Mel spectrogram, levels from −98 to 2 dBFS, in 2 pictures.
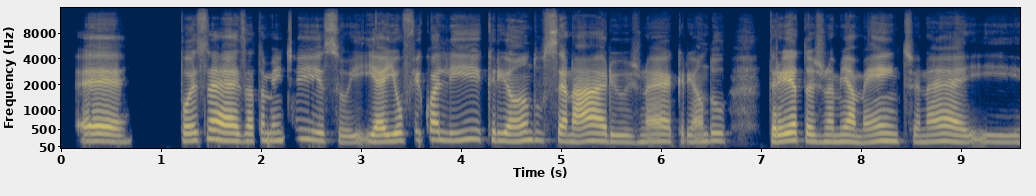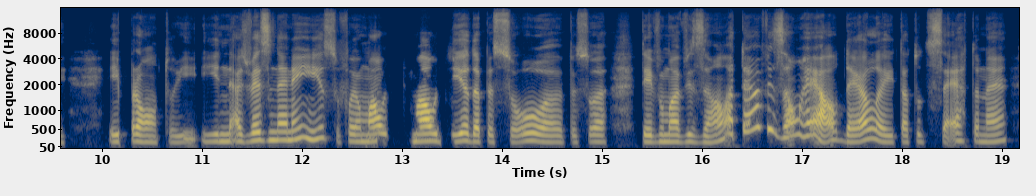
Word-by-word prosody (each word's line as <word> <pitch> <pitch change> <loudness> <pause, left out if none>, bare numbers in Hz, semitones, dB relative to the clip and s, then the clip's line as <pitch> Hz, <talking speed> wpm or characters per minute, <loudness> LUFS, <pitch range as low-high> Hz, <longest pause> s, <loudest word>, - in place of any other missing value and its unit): É, 190 -2 +4 0.6
pois 200 +4 -2
é, 220 -5 +6
exatamente 205 +2 -5
isso. 210 -8 -5
E, 165 +4 -10
e 180 - +3
aí 180 +2 +3
eu 200 +1 +2
fico 220 +2 -5
ali 225 +2 -2
criando 210 0 -2
cenários, 180 -3 +2
né, 180 +1 -1
criando 190 +2 -7 0.4
tretas 190 0 +3
na 180 0 -4
minha 175 0 0
mente, 185 +2 -3
né, 180 -1 -1
e 170 -1 -12 0.4
e 180 +1 -4
pronto. 170 -3 -1
E 240 +9 -11
e, 185 -1 -7
n 185 0 -3
às 185 - -2
vezes, 210 +1 +3
não 220 0 +2
é 220 - +4
nem 245 +1 0
isso, 275 0 -7
foi 185 -1 -4
um 180 - -3
mau 190 +2 +3 0.2
mau 190 +1 +8
dia 200 +3 +2
da 180 -2 +2
pessoa, 175 0 -1
a - - -15
pessoa 170 +1 -5 0.3
teve 175 0 -2
uma 180 0 +2
visão 170 - -2
até 375 0 -1
uma - - +2
visão 365 -4 0
real 340 -6 +6
dela 190 +3 +1
e 170 - -5
tá 170 +1 -6
tudo 175 0 -15
certo, 190 -2 -3
né. 180 +3 -3
185 Hz, 170 wpm, -24 LUFS, 175-205 Hz, 0.6 s, mau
